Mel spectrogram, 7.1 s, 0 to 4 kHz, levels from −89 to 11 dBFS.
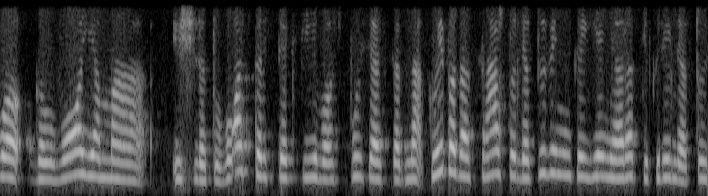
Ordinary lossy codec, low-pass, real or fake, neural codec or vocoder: AAC, 32 kbps; 3.6 kHz; real; none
